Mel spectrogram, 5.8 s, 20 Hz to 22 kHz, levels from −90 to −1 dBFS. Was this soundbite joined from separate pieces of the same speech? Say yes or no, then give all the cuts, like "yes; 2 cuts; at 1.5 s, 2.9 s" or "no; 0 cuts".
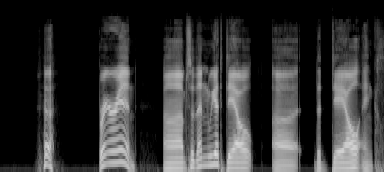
yes; 2 cuts; at 2.2 s, 3.3 s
